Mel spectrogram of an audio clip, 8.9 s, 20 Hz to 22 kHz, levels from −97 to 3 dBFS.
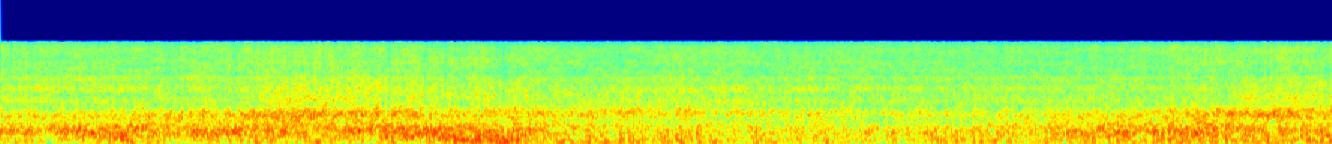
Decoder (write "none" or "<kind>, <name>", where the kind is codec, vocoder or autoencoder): codec, HILCodec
